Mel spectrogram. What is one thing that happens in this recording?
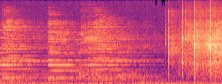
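Two acoustic guitars play a gentle tune in an echoing hall.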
